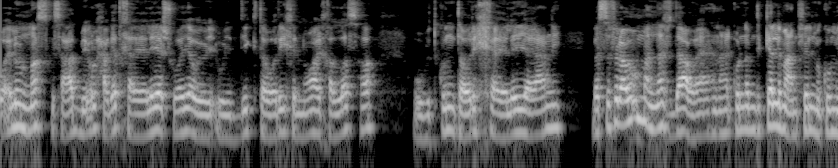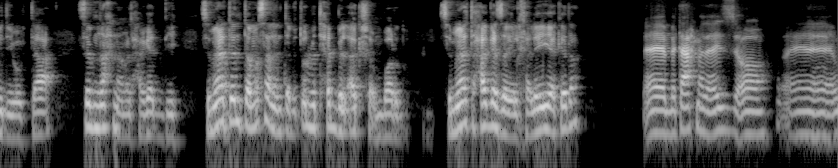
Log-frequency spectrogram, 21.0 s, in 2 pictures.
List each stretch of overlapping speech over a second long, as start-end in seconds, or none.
none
